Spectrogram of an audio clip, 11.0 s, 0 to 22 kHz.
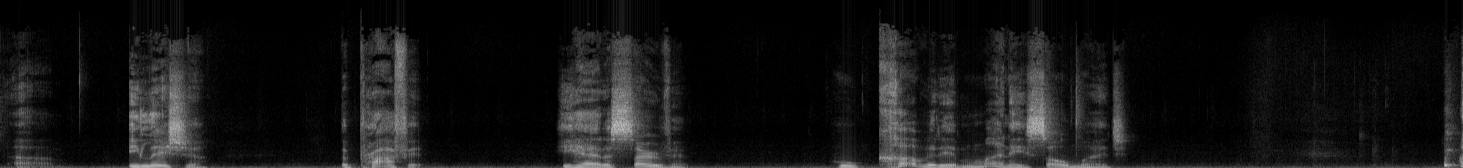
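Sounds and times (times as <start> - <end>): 
quiet room hum: 0.0 - 10.9
speech: 1.0 - 1.6, 2.6 - 3.2, 4.2 - 5.2, 6.3 - 8.5.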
